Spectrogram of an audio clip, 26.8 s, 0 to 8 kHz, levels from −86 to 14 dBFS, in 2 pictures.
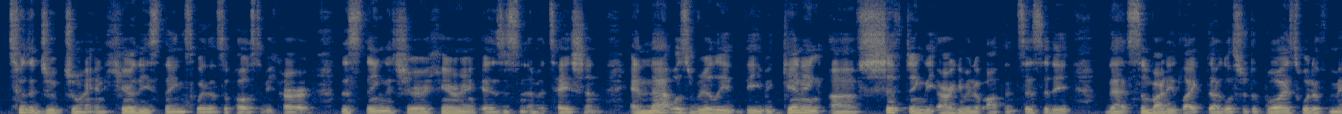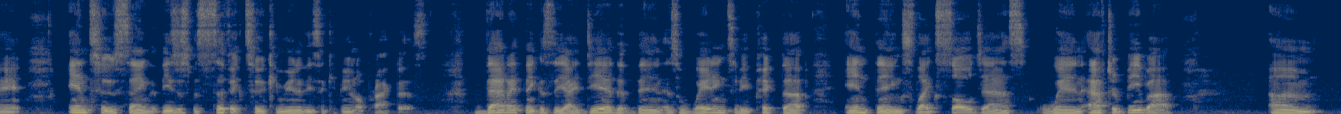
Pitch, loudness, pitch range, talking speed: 105 Hz, -26 LUFS, 95-120 Hz, 175 wpm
